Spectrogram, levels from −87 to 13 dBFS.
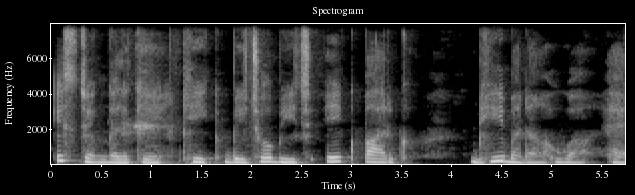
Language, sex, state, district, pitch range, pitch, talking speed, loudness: Hindi, female, Madhya Pradesh, Umaria, 170-220 Hz, 185 Hz, 125 wpm, -15 LUFS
